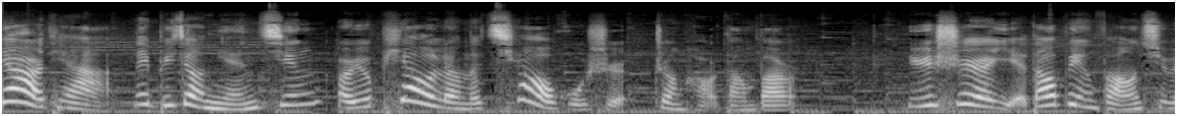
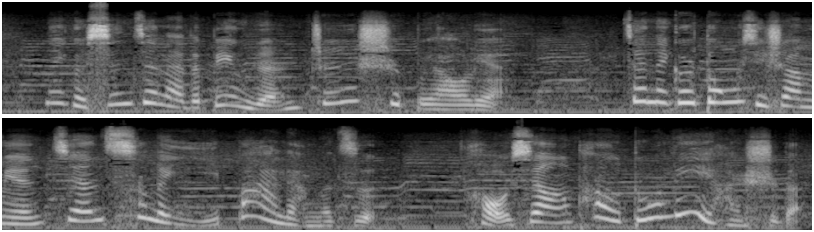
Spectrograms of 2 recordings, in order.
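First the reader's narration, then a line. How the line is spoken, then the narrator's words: Whispering. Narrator (Chinese): 一个胖护士跟另一个护士悄声说道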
